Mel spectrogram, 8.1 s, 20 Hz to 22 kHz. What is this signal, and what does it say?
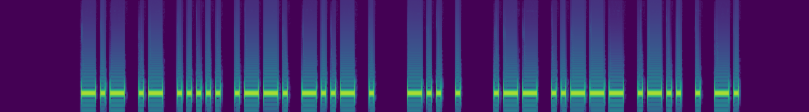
Morse code, heard as a keyed tone, about 25 wpm, 700 Hz. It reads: KA5PXE DE W2LEN
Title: USA Callsign DE Callsign 25wpm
